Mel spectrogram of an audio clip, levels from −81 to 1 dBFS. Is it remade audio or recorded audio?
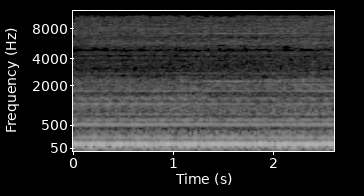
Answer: recorded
